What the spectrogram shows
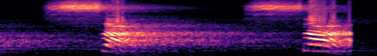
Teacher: Nah, untuk sa dilapaskan dengan ujung lidah dipertemukan dengan gigi seri bagian bawah ya. Untuk sa mempertemukan ujung lidah dengan gigi seri bagian bawah.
